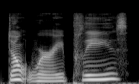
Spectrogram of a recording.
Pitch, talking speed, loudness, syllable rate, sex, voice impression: 190 Hz, 130 wpm, -17 LUFS, 4.2 syllables/s, female, feminine, adult-like, clear, slightly intellectual, slightly calm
